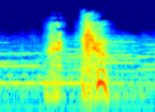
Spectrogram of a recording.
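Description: A man with a cold sneezes once, a short sharp intake followed by a burst, close and fairly loud with nothing else around it.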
